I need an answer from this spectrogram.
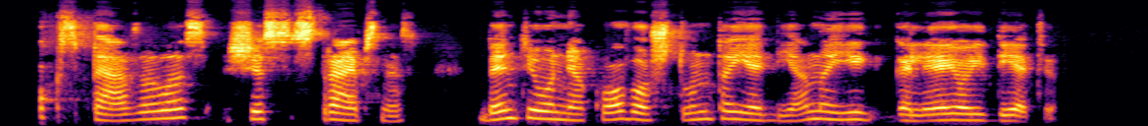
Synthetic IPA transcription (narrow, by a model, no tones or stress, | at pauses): t̪oːkspʲæːzɐlˠɐsʃʲɪsːt̪ɾɑˑɪpʲsʲnʲɪs | bʲɛnʲt̪ʲjɛʊnʲɛkoːʋoːɐʃt̪ʊnt̪ɐjɛd̪ʲiɛnɑjiːɡɐlʲeːjoːɪd̪ʲeːt̪ʲɪ̰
